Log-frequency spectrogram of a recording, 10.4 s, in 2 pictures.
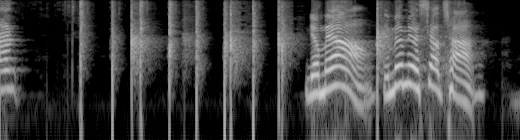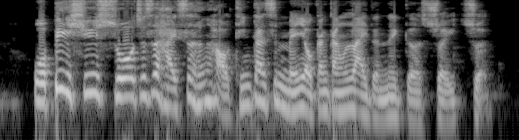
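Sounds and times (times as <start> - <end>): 
hand claps: 0.7 - 3.1, 3.8 - 4.0
speech: 3.0 - 4.9, 5.5 - 10.2.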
